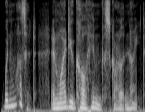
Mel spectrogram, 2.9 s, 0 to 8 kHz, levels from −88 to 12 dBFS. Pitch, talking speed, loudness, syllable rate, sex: 125 Hz, 245 wpm, -15 LUFS, 5.2 syllables/s, male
